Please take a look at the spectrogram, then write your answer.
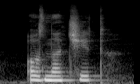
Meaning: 1. to mark, label, tag 2. to mark, highlight 3. to brand, classify
- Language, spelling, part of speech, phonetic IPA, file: Czech, označit, verb, [ˈoznat͡ʃɪt], Cs-označit.ogg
